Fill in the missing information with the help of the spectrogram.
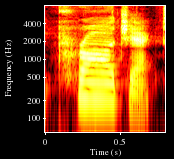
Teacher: in the case of a noun we say project so the emphasis is on the first syllable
